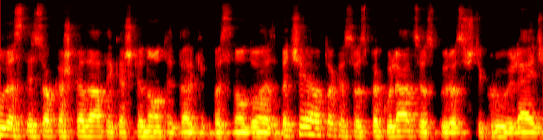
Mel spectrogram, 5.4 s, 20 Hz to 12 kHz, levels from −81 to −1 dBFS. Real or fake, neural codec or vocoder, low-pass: real; none; 10.8 kHz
